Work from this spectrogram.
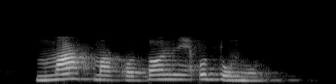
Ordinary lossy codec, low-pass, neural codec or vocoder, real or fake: AAC, 32 kbps; 3.6 kHz; codec, 16 kHz, 0.8 kbps, ZipCodec; fake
